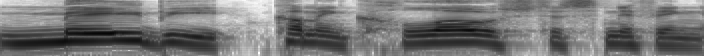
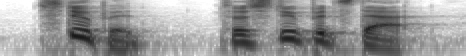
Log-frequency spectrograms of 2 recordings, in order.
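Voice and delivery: agitated, passionate, upset, worked-up ranting outburst; 4 dB quieter than usual. Ranting about goalie save stats being meaningless: upset and worked up. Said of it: "Sorry, I'm upset".

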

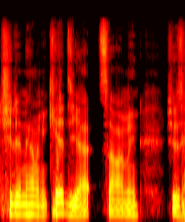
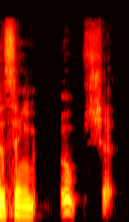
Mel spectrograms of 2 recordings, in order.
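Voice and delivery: ordinary delivery

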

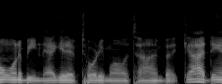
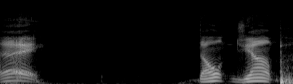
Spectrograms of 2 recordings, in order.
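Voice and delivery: put-on loud, pitched-up yell; 7 semitones higher, 5 dB louder than usual. Telling a story from a game, the speaker quotes a fan a section over: retelling a yell.

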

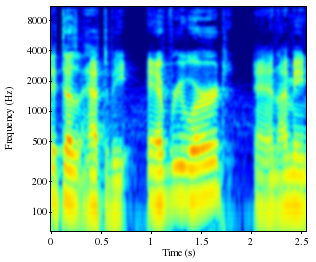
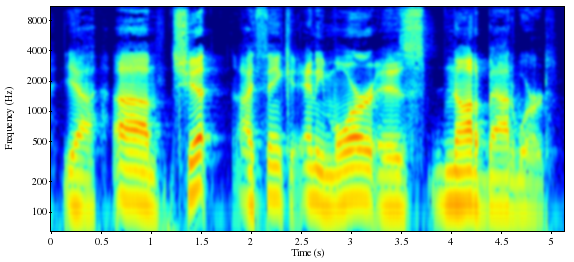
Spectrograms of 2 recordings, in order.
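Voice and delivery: usual speaking voice

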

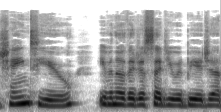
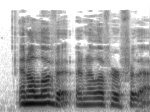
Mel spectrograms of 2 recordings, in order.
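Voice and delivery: ordinary delivery

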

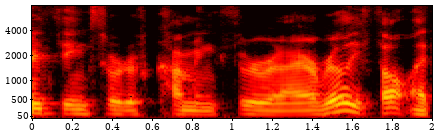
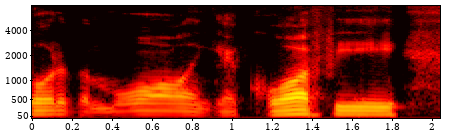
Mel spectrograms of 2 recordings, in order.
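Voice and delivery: Staten Island New York accent. Recalling childhood, the speaker demonstrates talking with a thick Staten Island accent. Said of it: "I had this really thick Staten Island accent".

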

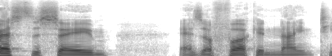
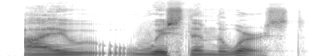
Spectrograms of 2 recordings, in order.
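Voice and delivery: usual speaking voice

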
